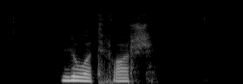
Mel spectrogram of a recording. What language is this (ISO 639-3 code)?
lav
